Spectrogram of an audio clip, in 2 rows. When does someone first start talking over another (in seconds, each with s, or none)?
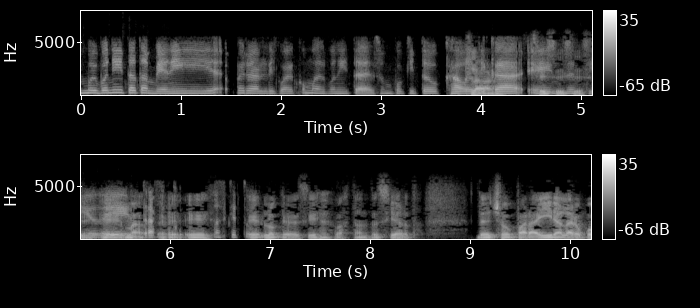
3.9 s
